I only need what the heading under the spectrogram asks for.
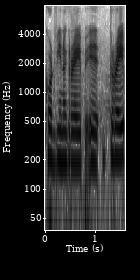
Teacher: I'm using the Italian rolled R when I'm speaking English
